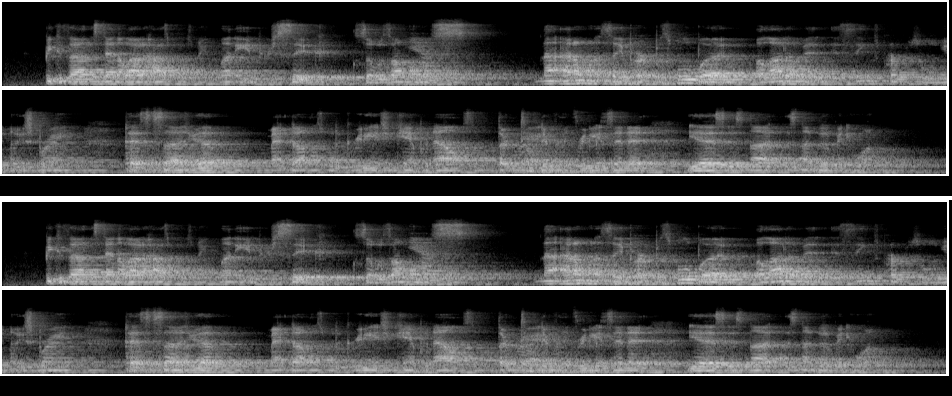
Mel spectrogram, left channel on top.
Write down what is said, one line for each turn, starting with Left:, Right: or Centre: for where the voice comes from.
Left: because I understand a lot of hospitals make money if you're sick. So it's almost
Right: Yeah.
Left: not, I don't want to say purposeful, but a lot of it, it seems purposeful. You know, you spraying pesticides, you have McDonald's with ingredients you can't pronounce and 13
Right: Right.
Left: different
Right: Oh, that's
Left: ingredients
Right: gross.
Left: in it. Yes, it's not, it's not good for anyone.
